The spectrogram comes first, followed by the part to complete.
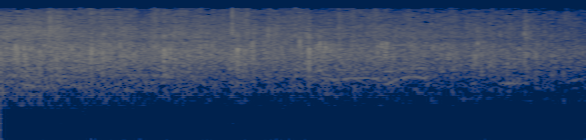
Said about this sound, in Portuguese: Quem crê, quem está recebendo, quem recebe a palavra, dá uma salva de palmas ao Senhor.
